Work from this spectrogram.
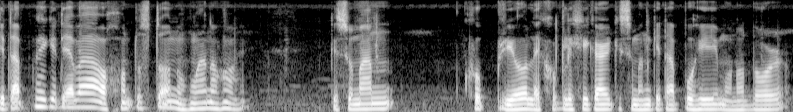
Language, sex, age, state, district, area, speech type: Assamese, male, 30-45, Assam, Golaghat, urban, spontaneous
